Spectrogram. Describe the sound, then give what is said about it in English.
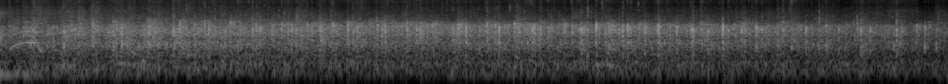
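An audience claps steadily for several seconds to thank a woman who has just finished speaking, a dense, sustained burst of applause that stays fairly loud and even throughout without any speech over it. “Let's thank her.”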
